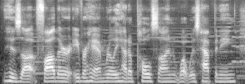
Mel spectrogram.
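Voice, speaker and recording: A man guiding a tour of a historic house, explaining slowly with many fillers and restarts. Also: fairly high pitch, level tone, faint music behind. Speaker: historic site guide. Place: indoors in a historic house, dining room.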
